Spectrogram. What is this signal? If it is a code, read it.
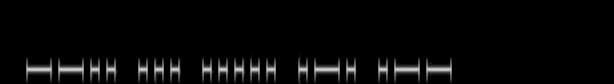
Morse code, heard as a keyed tone, about 15 wpm, 700 Hz. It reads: ZS5RW
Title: DXCC-100 Call Signs - 5 Characters - Repeated 3x - 15wpm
